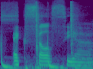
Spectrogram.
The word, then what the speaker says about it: Excelsia: And also, just to confirm, my first name is Excelsia. Excelsia like like accelerate your breath.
